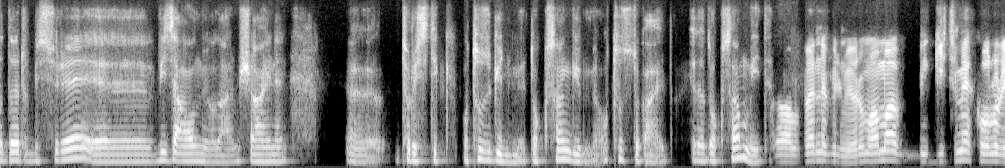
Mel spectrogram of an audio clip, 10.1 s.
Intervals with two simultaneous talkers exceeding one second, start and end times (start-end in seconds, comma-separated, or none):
none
